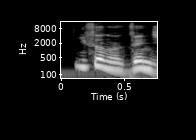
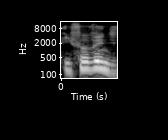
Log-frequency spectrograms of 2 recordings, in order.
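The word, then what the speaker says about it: 磯禅師: 磯善治って読んでましたけど、磯の善治ですね。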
